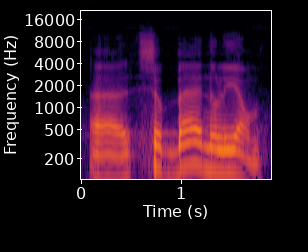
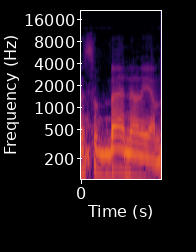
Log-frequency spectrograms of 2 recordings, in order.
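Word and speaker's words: شُبَّانُ اليَوْم: Pertama yang betul itu adalah subhanul yaum. Jadi bukan subhanal yaum, subhanul yaum wa rijalul ghad.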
